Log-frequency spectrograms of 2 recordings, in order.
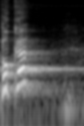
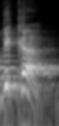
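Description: First: The first vowel is a 'u'. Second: The first vowel is an 'i'. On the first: The speaker calls it wrong. "Not buka" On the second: The speaker calls it right. "Wa bika. Not buka"

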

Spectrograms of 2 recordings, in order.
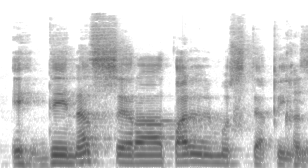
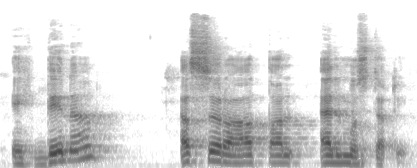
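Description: First: The alif is dropped, joining the words smoothly. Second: The alif is pronounced, breaking the words apart. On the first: The speaker calls it right. "Instead, we say, ... Connects" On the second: The speaker calls it wrong. "we don't say"

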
